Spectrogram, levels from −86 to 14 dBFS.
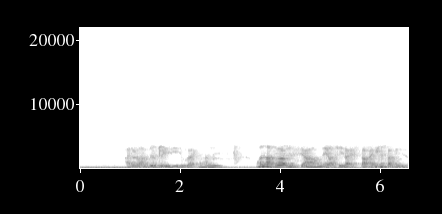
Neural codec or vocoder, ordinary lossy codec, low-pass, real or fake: codec, 16 kHz, 8 kbps, FunCodec, trained on Chinese and English, 25 frames a second; none; 3.6 kHz; fake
